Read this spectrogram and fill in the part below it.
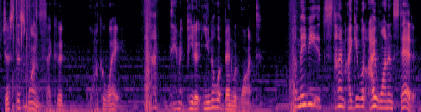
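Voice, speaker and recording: A man voicing a wry, earnest teenage boy superhero in an animated series. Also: on the high side, unhurried, soft background music. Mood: conflicted. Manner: wry, youthful.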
